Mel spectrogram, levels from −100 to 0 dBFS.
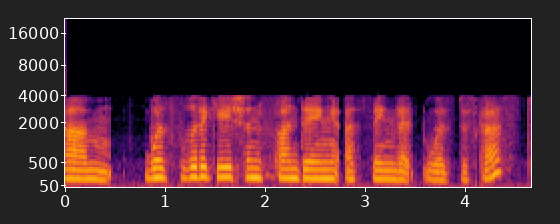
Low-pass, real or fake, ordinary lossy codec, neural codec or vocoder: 7.2 kHz; real; AAC, 16 kbps; none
